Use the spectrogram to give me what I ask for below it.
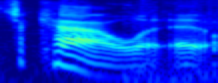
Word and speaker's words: Chakao: Also, my mistake, it is Chakao on the Sylvanas. Pronounced it wrong.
